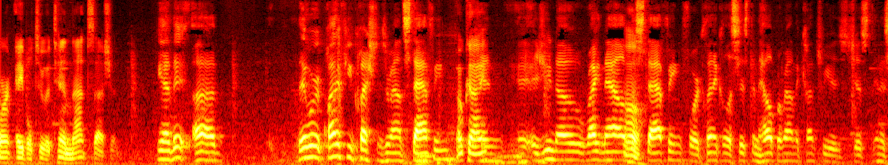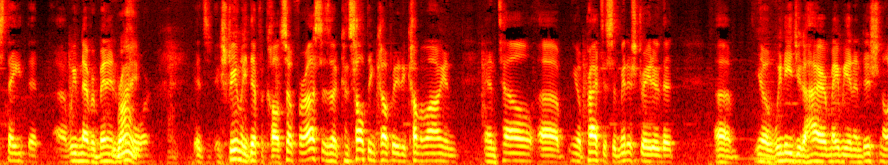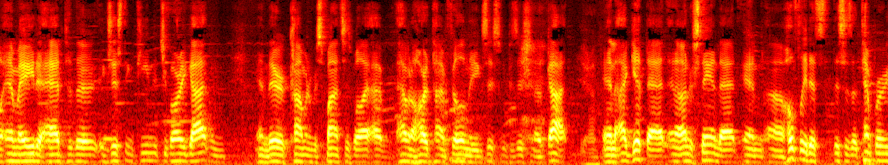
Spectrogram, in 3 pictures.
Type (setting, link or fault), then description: setting, busy venue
